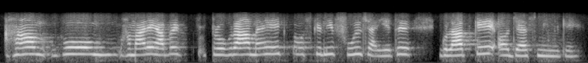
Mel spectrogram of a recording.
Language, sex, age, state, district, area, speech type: Hindi, female, 18-30, Rajasthan, Karauli, urban, conversation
